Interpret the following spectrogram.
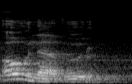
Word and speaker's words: Ólafur: Dice Ólafur. La F la pronuncia casi como si fuera una V, como si fuera una V corta.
